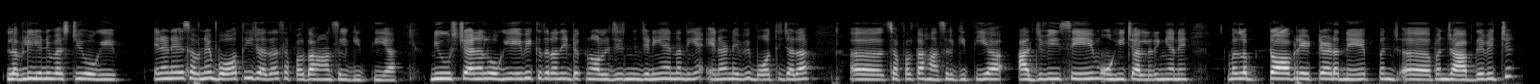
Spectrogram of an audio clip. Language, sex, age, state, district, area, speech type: Punjabi, female, 18-30, Punjab, Ludhiana, urban, spontaneous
